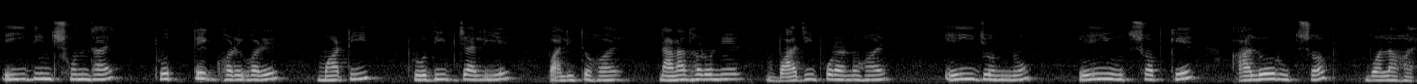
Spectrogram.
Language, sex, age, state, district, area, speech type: Bengali, female, 45-60, West Bengal, Howrah, urban, spontaneous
